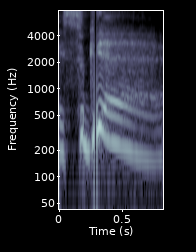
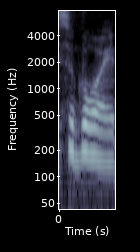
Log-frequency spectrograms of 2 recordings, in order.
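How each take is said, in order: First: The word ends with a long 'e' sound. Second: The word ends with an 'oi' sound. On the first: A casual, masculine way of saying amazing. "a informal version of sugoi" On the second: The standard way of saying amazing. "they won't say sugoi"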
